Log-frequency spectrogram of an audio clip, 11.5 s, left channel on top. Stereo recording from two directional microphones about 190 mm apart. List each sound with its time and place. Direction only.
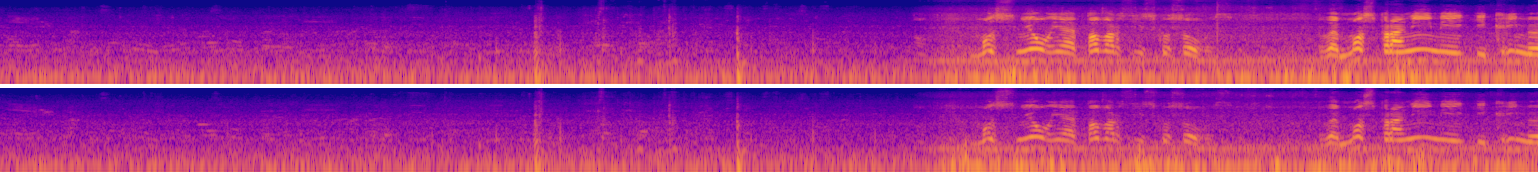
7.3 s speech: 40° left (ahead or behind)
